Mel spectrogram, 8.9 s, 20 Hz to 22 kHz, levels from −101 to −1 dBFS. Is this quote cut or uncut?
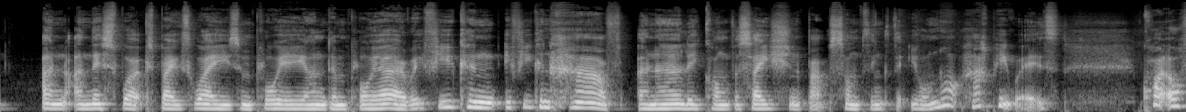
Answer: uncut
